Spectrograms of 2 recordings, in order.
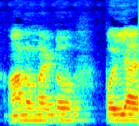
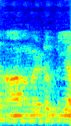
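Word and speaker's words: onomatopoeia: Personification मानवीकरण, oxymoron विरोधाभास, ऑनोमेटोपिया ध्वनि सूचक। इसका प्रोनाउंसिएशन भी आप जानते रहेंगे। नए लोग ऑनोमेटोपोइया ऐसा पढ़ते हैं लेकिन इसका प्रोनाउंसिएशन ऑनोमेटोपिया होता है।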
